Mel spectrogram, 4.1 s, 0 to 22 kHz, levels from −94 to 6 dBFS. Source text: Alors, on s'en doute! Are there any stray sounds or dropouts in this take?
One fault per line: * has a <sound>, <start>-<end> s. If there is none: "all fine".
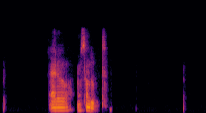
all fine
